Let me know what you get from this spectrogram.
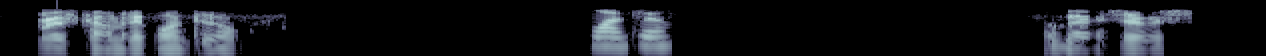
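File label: EMS DISP, radio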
